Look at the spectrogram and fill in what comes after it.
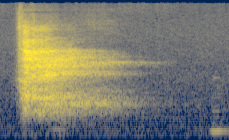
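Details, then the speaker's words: Real GP consultation: a parent imitates the child's sharp, noisy gasping in-breath on resuming breathing after a pause in sleep; the child snores terribly and has been seen to stop breathing at night. Imitated gasp after a sleep apnoea pause. "he's really tired he' get to a point where you think he stopped breathing he'll go in in in"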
